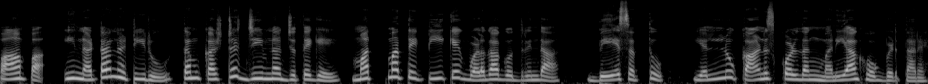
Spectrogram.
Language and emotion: Kannada, sad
